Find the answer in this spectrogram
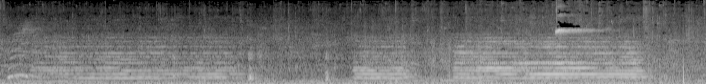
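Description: A multi-chime train horn: a long blast, a short blast, then another long blast, the same steady chord each time. A brief sharp high sound cuts in during the last blast.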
